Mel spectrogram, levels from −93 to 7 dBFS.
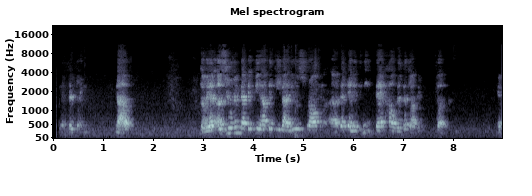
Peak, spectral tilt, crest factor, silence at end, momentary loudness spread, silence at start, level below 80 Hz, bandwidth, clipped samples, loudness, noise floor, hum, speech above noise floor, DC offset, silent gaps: -8 dBFS; -4.5 dB/octave; 20 dB; 0 s; 14 LU; 0.15 s; -68 dBFS; 9.4 kHz; under 0.1%; -26 LUFS; -62 dBFS; none; 36 dB; under 0.1%; none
